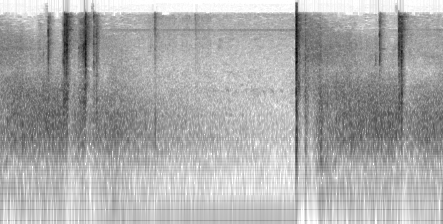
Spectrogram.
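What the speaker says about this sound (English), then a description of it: "blow up with this ridiculous muzzle blast that this thing has" Mosin-variant rifle fired with heavy muzzle blast, one sharp loud report followed by echo, with smaller clicks and handling noises around it and no talking.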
